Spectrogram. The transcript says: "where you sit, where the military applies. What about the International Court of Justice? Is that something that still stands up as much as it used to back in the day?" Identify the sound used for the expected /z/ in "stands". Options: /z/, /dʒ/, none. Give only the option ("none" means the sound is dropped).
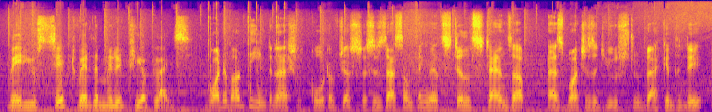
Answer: /z/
